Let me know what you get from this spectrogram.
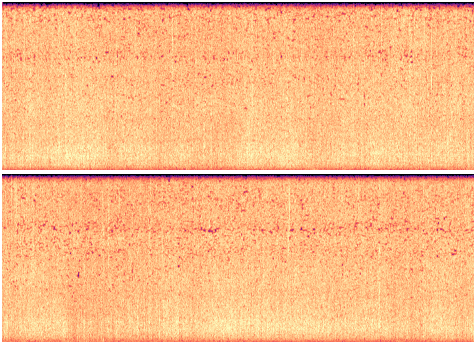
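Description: Heavy rain falling steadily on grass and a wooden boardwalk: an even, unbroken hiss.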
